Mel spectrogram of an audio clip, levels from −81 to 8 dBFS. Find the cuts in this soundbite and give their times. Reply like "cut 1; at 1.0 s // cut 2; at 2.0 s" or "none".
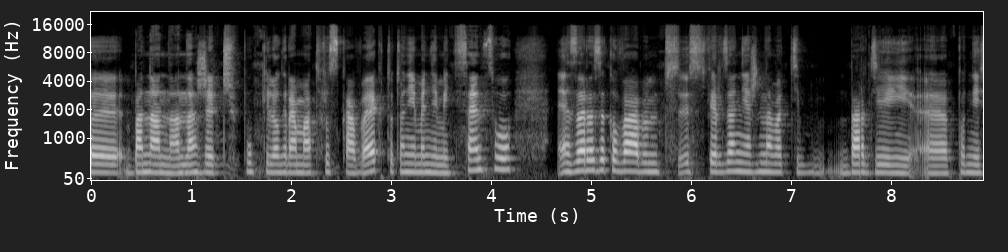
none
